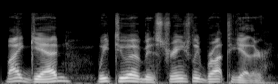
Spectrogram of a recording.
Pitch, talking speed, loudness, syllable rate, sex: 115 Hz, 195 wpm, -15 LUFS, 5.4 syllables/s, male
